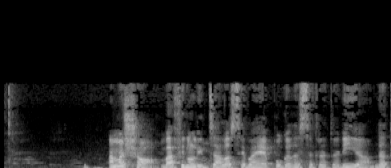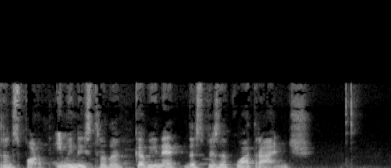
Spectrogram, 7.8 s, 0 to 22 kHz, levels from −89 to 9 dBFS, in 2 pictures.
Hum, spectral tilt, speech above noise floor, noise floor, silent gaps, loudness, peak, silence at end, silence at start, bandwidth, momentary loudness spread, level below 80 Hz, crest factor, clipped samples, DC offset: none; -4.5 dB/octave; 38 dB; -57 dBFS; none; -19 LUFS; -2 dBFS; 0.85 s; 0.85 s; 11.5 kHz; 10 LU; -48 dBFS; 18 dB; under 0.1%; under 0.1%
